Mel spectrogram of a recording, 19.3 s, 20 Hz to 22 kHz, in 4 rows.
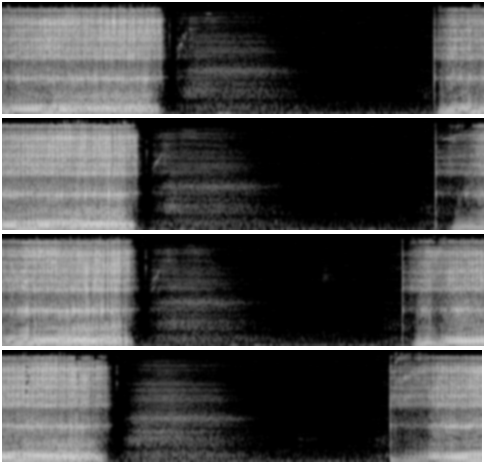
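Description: Loud, rough, vibrating snores on each in-breath with softer out-breaths, about 13 breaths a minute; snoring.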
